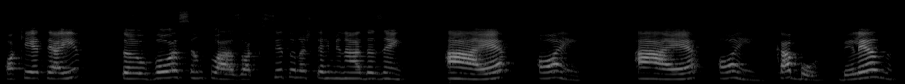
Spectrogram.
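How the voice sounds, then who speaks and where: A woman's voice: high-pitched, unhurried, sharp tone. A woman teacher giving a recorded grammar lesson, spelling out word endings letter by letter and checking in often with short questions.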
